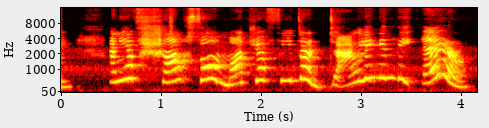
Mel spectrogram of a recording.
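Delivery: high-pitched exclamation; crying out. A narrator's reading. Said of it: "he cried".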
